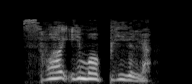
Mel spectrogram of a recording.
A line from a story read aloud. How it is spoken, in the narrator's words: Odette said through her teeth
